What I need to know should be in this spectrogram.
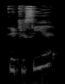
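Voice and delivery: plain reading voice

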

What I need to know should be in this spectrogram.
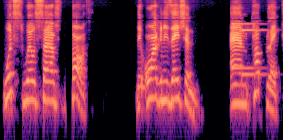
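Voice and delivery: slow, careful phrase-by-phrase reading aloud; slow model reading. Shown as a demonstration. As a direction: read it slowly in short chunks for students. Teacher reads passage as model. (giáo viên đọc mẫu chậm từng cụm)

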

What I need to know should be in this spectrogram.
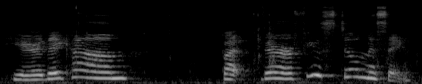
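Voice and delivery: ordinary delivery

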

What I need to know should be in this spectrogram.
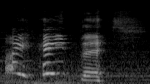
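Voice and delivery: very high mock despair; high, hammed-up lament; Don Knotts. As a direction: whimper as a miserable nervous comic. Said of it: "I think Don Knotts is".

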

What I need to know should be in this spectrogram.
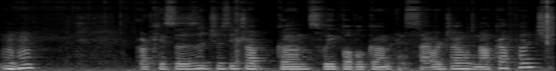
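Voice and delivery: muffled behind bandana; through a face mask. Real, not acted. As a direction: cloth covering mouth. Seen 0: Bandana covers mouth throughout; chewing can't be seen, only candy in hand.

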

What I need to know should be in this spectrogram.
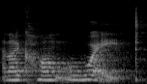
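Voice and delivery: usual speaking voice

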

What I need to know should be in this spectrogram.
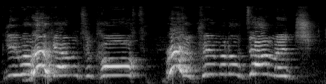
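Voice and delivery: slow, loud furious shouting at officers; real outrage, shouted; angry shout. Real, not acted. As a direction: yell every word out, slow and hard. Woman yelling at arresting police.

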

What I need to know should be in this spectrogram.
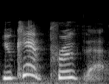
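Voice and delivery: loud, high protest. Acted. Arguing with his double, a loud defiant protest. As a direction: push back hard at the claim. Heated argument.

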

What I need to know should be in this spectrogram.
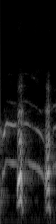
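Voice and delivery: very high, soft giggle; giddy giggle. Real, not acted. Host needs water after swooning, giddy giggle. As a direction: giggle helplessly, high and light.

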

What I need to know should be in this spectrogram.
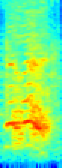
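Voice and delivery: forceful, projected finish; rousing climax. Real, not acted. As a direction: ring it out to the whole crowd. Climax of pledge to crowd.

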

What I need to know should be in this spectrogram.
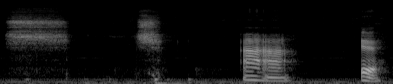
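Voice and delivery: each sound alone, spaced out with pauses; isolated phonics sounds. Shown as a demonstration. Teacher modelling the separate sounds while students erase. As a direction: sound out Sh, ch, ah, I one by one slowly. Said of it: "say the sounds again".

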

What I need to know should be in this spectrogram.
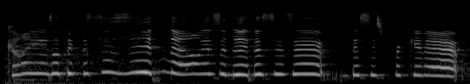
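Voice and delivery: high, whiny near-tearful awe; emotional anticipation. Real, not acted. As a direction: voice lifted up, overwhelmed that the end is here. Reaches the final moment.

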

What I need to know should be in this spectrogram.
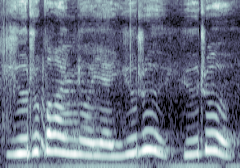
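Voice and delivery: mother shouting at daughter; frantic orders. Acted. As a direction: hurry her into the bathroom, panicked. Mother ordering child to bathroom.

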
